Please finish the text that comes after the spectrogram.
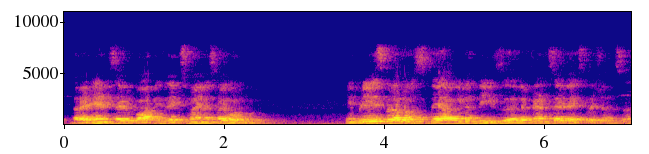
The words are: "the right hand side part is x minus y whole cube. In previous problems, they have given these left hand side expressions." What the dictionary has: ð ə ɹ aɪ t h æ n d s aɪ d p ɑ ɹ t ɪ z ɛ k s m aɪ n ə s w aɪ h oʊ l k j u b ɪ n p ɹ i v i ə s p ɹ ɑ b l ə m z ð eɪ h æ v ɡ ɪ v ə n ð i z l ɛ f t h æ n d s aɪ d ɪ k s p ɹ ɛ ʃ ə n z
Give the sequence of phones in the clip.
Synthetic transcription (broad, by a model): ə ɹ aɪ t h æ n d s aɪ d p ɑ ɹ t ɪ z ɛ k s m aɪ n ə s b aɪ h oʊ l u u ɪ n p ɹ i v i ə s p ɹ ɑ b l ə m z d eɪ h æ v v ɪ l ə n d i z l ɛ f t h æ n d s aɪ d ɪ k s p ɹ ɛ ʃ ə n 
